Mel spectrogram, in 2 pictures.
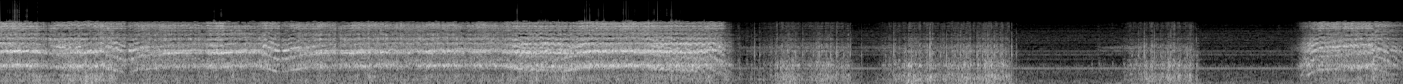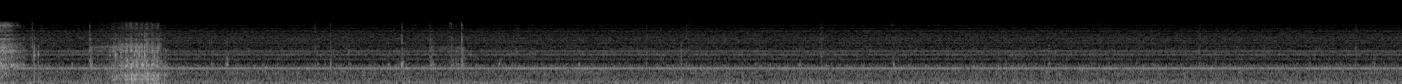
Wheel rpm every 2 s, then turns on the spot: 210, 190, 220, 190, 40, 30, 50, 30, 0, 0, 0, 0, 0, 0.
8-12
